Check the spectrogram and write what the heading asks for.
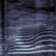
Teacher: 리을과 니은이 만났는데 앞 자음 때문에 뒤에 니은이 리을로 바뀌었어요. 그죠?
